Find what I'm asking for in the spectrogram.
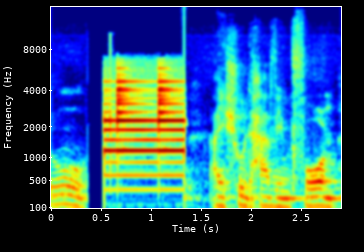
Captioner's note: alarm sound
